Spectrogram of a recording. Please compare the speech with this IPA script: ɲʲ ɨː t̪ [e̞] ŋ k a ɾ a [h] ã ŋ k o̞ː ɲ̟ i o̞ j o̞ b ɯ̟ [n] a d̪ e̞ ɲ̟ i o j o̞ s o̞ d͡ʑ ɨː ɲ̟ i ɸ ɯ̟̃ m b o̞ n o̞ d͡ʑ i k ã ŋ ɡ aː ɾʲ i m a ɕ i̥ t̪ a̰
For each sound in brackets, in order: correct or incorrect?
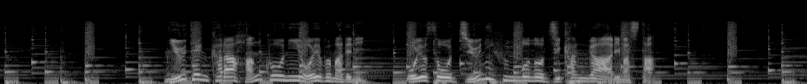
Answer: incorrect, correct, incorrect

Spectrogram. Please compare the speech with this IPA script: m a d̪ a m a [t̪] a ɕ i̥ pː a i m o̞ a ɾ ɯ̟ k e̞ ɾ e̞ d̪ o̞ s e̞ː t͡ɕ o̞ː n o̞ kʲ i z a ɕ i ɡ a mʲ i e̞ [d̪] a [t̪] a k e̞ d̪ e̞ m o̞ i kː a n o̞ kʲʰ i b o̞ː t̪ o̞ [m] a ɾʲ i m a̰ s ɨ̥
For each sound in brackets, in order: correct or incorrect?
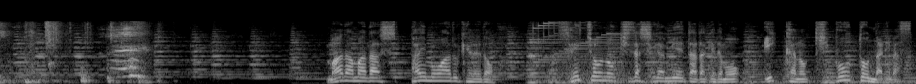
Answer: incorrect, incorrect, incorrect, incorrect

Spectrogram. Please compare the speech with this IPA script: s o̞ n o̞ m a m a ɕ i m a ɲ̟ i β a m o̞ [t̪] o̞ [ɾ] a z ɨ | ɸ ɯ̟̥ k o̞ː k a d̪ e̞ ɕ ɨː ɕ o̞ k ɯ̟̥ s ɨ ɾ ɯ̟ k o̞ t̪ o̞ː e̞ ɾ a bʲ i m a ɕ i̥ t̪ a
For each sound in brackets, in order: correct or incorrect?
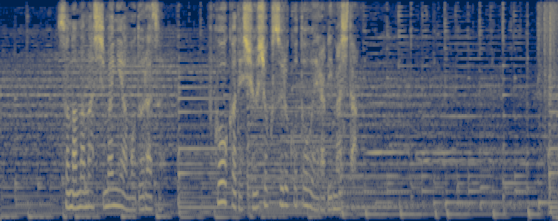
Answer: incorrect, correct

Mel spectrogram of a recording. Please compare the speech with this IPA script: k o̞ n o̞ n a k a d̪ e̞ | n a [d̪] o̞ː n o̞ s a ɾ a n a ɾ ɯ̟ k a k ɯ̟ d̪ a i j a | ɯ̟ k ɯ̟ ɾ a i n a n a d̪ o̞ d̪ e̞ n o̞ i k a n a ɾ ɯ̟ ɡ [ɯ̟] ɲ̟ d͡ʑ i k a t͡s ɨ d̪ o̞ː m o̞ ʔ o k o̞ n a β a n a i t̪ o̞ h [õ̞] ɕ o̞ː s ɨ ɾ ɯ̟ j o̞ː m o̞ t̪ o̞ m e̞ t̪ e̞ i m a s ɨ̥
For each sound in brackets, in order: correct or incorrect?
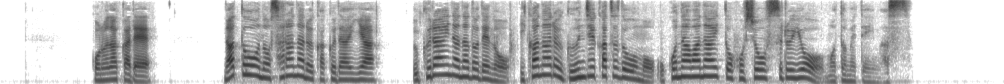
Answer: incorrect, incorrect, incorrect

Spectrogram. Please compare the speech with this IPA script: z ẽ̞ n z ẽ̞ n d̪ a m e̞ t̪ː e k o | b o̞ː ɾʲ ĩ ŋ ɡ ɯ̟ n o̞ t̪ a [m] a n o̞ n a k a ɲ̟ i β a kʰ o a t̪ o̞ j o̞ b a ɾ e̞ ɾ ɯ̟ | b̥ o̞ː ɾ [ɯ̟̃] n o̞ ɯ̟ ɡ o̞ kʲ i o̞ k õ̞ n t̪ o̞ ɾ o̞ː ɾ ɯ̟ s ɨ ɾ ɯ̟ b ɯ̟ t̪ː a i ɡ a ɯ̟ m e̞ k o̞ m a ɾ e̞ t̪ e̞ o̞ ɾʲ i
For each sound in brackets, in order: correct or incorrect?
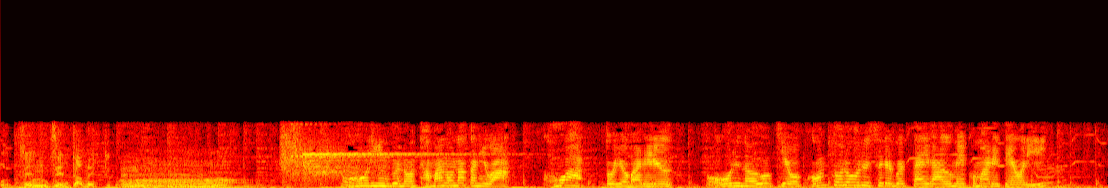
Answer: correct, incorrect

